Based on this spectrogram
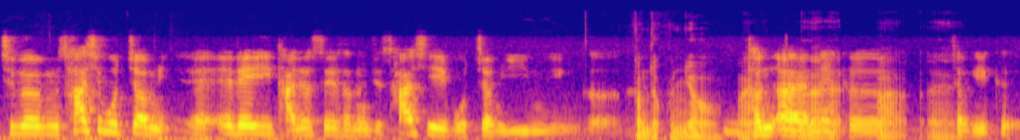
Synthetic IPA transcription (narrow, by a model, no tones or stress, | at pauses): t͡ɕiɡɯmsʰaɕʰibot͡ɕ͈ʌmeeɾeitad͡ʑʌs͈ɯe̞sʰʌnɯnid͡ʑesʰaɕʰibot͡ɕ͈ʌminːinɡɯ̰tʌnd͡ʑʌk͈ʰuɲoʌnaekɯt͡ɕʌɡikɯ̰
